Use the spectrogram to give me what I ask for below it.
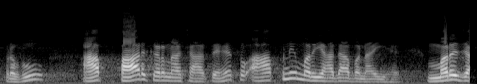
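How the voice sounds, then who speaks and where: High-pitched guy telling scripture stories, sings bits of verse, sounds tinny and echoey like through a phone in a big hall. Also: sing-song, measured pace. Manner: explains scripture with verses and parables. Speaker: Ramayana storyteller. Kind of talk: devotional discourse with sung verses.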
